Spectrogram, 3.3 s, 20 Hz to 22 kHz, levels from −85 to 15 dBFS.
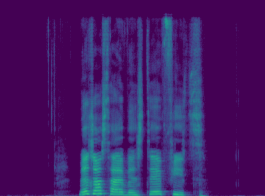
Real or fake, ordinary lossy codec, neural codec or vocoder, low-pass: fake; none; vocoder, 48 kHz, 128 mel bands, Vocos; none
